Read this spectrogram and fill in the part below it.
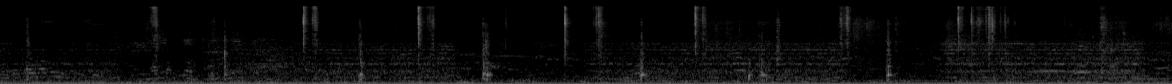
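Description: Banana stems crack as they are pulled apart.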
